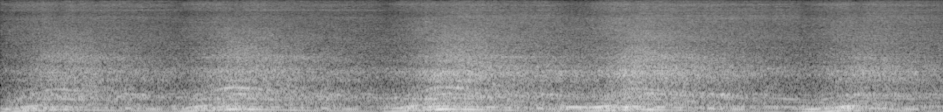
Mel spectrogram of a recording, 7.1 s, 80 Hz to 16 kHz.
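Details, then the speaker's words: BMW Alpina B10 Biturbo E34 after fixing two large vacuum leaks, valves in spec: clean free-revving blips rising and falling smoothly, cold-start stumble gone, valve train virtually silent. "And it lost that stumble. It had that cold start like stutter and it's it's gone. It's cured, which makes sense cuz now we have fixed two massive vacuum leaks."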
